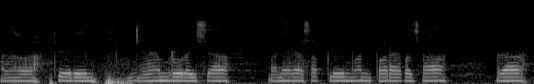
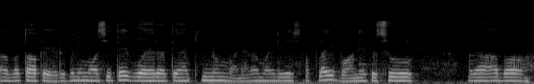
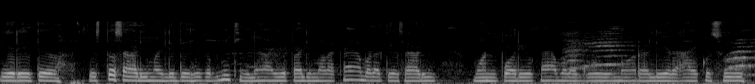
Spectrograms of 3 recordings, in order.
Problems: continuous background conversations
